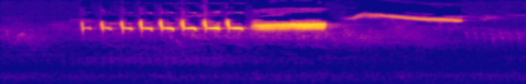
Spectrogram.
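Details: Yellowhammer song: a rapid series of about eight short, high, identical chipping notes, then a buzzy held note and a long, thin, high whistle that slides gently downward. No other sounds.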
